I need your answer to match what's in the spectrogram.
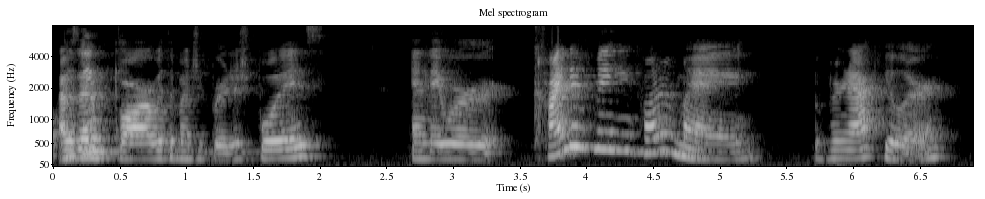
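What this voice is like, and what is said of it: California girl accent. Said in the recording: “I am a California girl and I speak like a California girl ... my California girl voice”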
